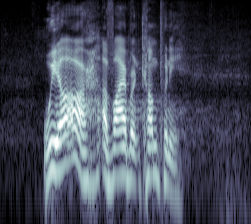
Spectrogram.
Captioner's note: none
